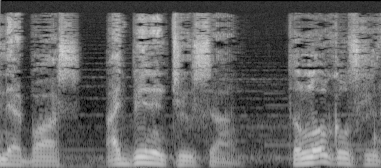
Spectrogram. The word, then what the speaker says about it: Tucson: It's pronounced Tucson, damn it. Tucson.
